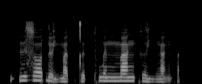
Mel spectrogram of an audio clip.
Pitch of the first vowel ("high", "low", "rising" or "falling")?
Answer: rising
